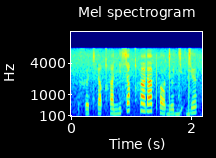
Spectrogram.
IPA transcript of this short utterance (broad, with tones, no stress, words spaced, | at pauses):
xɵ˩ tʰe˩qʰe˩nʲə˧sʲɯ˥ qʰɯ˥ ɾa˥pʰɔ˩dɯ˩ dʲə˩ʔdʲə˥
